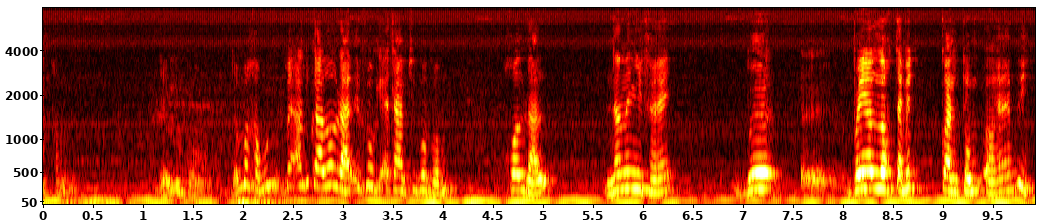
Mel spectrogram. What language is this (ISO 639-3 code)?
wol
